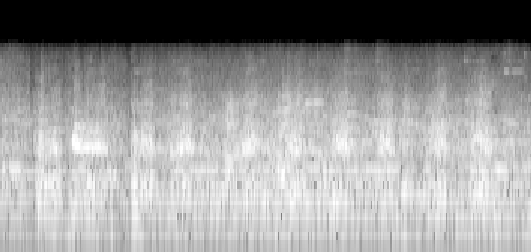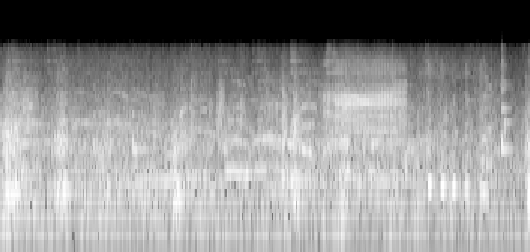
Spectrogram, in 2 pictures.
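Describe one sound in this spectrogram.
A herd of buffalo bellows and snorts close by.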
